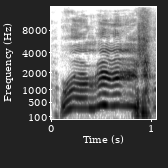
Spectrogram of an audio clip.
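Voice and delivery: high, strained scream of the lyric; imitating a rock singer's scream. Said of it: "And then he just screams".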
